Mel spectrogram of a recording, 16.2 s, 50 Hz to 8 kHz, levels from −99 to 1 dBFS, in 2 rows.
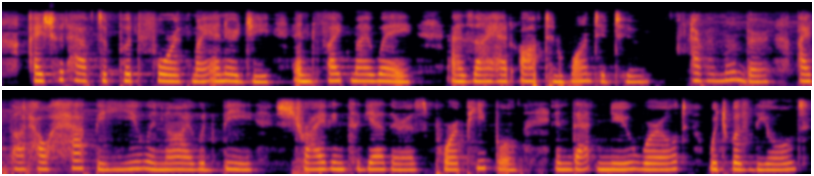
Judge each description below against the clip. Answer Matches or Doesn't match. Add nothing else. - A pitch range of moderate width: Doesn't match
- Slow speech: Doesn't match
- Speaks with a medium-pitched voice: Doesn't match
